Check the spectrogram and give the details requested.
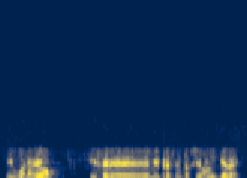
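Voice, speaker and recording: Cuban man, exiled poet guest, halting delivery full of restarts, tinny phone-line sound. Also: mid-range voice, lively intonation. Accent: Cuban Spanish. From Cuba. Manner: halting, many restarts and repeated words. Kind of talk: interview answers.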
